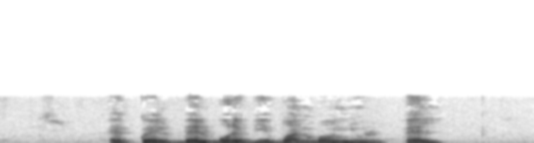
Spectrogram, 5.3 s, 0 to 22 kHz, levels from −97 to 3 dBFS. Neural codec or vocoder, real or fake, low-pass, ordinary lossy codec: none; real; 7.2 kHz; AAC, 32 kbps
